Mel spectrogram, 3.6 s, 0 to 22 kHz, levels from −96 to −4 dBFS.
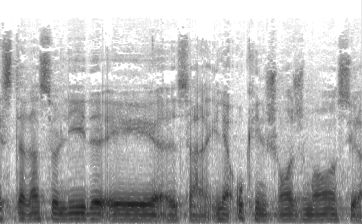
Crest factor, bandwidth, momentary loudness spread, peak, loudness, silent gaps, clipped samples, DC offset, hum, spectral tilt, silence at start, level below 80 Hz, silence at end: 14 dB; 12 kHz; 7 LU; -8 dBFS; -23 LUFS; none; under 0.1%; under 0.1%; none; -6.5 dB/octave; 0 s; -46 dBFS; 0 s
